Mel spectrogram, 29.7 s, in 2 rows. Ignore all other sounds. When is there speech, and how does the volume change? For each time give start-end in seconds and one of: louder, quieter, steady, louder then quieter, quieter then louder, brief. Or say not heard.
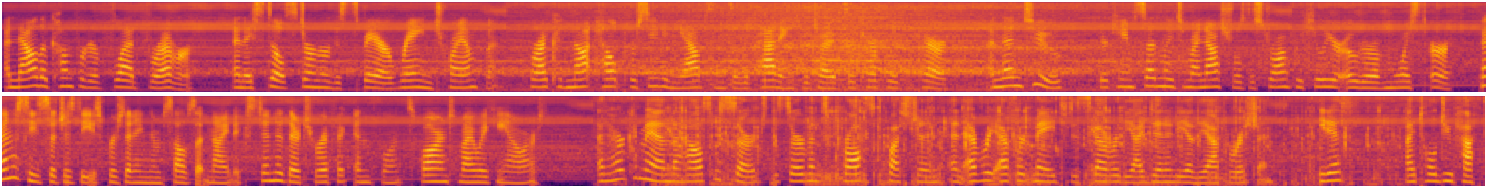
0.0-29.6 steady.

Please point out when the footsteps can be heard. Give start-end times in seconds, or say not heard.
not heard.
